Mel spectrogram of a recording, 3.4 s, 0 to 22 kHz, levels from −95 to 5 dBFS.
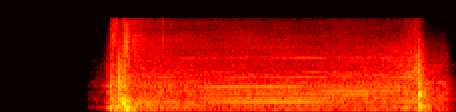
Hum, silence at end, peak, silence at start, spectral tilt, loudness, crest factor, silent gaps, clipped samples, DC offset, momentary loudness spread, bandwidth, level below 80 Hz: none; 0.05 s; -8 dBFS; 0.8 s; -5 dB/octave; -32 LUFS; 24 dB; none; under 0.1%; under 0.1%; 10 LU; 11.5 kHz; -58 dBFS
